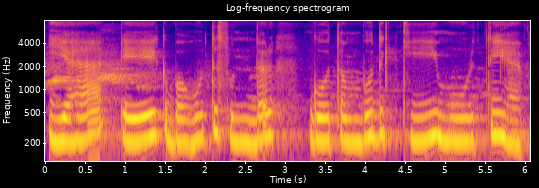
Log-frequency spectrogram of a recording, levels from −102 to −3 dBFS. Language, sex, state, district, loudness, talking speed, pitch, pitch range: Hindi, female, Uttar Pradesh, Saharanpur, -15 LUFS, 90 wpm, 220 Hz, 215-245 Hz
